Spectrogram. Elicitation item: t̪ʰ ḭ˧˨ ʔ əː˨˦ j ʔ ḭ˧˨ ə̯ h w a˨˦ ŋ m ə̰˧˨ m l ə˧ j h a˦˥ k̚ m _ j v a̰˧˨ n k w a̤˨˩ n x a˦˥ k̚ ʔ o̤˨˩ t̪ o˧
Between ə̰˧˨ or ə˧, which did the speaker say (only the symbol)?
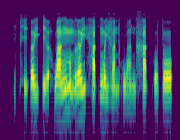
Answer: ə˧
